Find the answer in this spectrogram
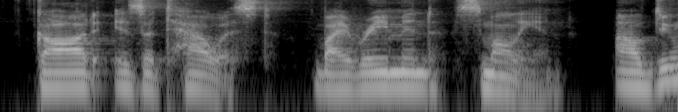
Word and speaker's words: Taoist: I also know that the word Taoist is pronounced Taoist, but for whatever reason that feels disingenuous to me saying it.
